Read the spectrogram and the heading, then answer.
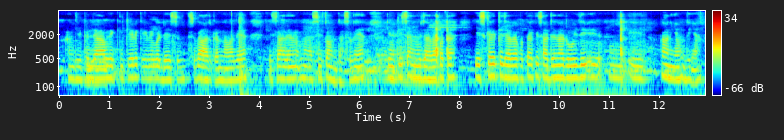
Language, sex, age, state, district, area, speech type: Punjabi, female, 60+, Punjab, Jalandhar, urban, spontaneous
